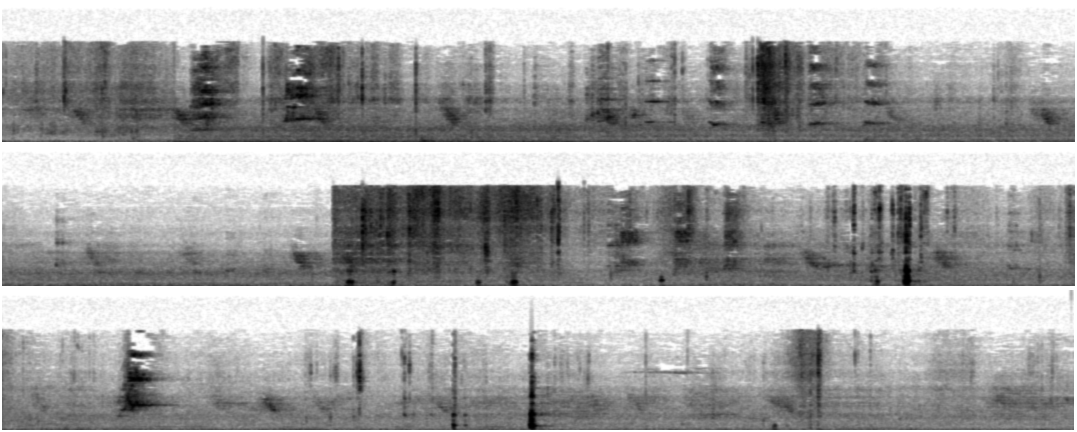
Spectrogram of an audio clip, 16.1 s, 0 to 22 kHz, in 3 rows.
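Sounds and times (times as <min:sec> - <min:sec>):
chickens clucking: 0:07.0 - 0:11.5, 0:12.2 - 0:13.8, 0:14.6 - 0:14.9.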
